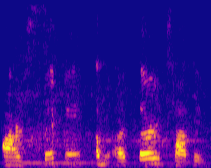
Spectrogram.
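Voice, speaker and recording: A woman with a cold-hoarsened voice hosting a motivational talk, speaking earnestly and encouragingly and repeating her key points. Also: medium pitch, steady tone, measured pace, highs cut off, soft background music. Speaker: host. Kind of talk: motivational talk show monologue. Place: at home.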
